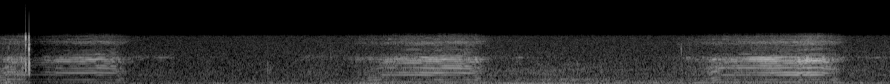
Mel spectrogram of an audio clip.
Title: my roomate snoring lol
